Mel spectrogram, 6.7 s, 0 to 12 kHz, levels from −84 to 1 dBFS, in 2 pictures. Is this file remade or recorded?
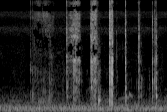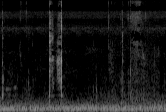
recorded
